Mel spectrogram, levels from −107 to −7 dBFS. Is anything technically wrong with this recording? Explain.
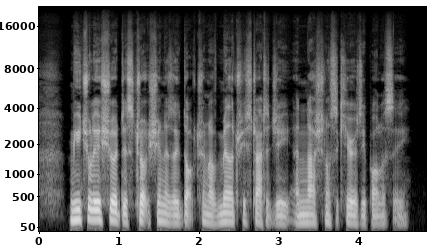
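No, nothing technically wrong can be heard in this speech clip. No fault stands out at any point in it.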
